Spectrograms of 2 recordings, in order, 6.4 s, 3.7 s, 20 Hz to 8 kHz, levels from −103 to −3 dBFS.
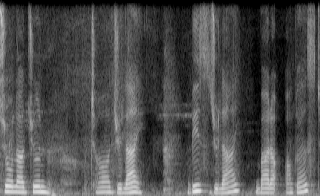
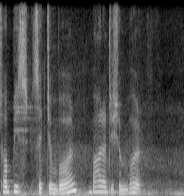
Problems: constant background noise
